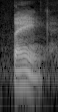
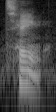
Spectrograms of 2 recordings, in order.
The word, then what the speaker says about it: thank: Ok, mình không có phải phát âm là tis, hoặc là tơ, hoặc là tease, hoặc là tat, hoặc là thank. Mình nói là thank chứ không phải là thank.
